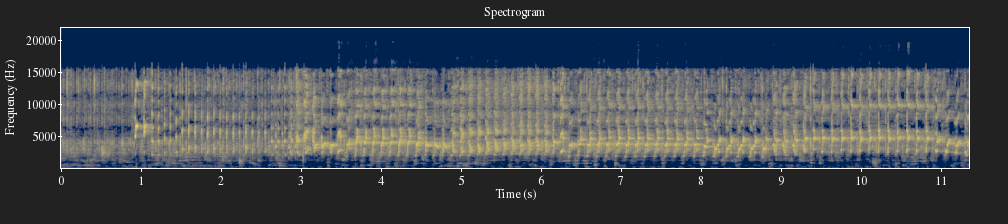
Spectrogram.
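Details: Lovebird calling as a lure to prompt other lovebirds: a shrill, fluttering chatter that builds over the first seconds into steady rapid pulses, over a noisy background with a persistent low hum.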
